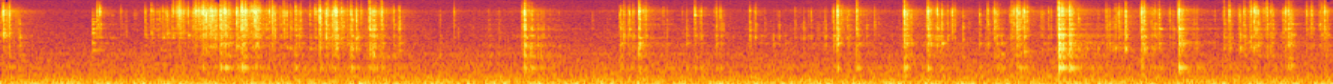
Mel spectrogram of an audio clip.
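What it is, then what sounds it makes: Glass gems clinking in water. Fingers push and rub glass gems together in a wet tray of water, producing a series of bright, sharp clinks. A busy cluster of clicks comes early, followed by more scattered, quick taps that die away almost instantly.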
